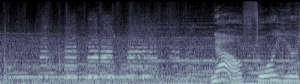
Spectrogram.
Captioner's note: car horns honking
